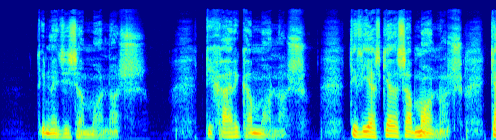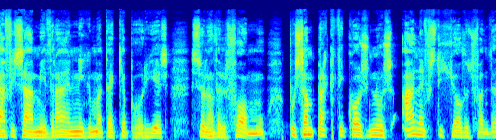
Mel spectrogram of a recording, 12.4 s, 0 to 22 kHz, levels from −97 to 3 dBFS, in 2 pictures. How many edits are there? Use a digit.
0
